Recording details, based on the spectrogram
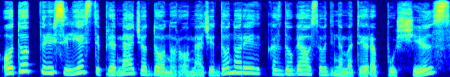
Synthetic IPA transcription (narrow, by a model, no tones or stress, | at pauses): oːt̪oːpʲɾʲɪsʲɪlʲiɛsʲt̪ʲɪpʲɾʲiɛmʲæːd͡ʒʲoːd̪oːno̰ɾo̰o̰ːmʲæːd͡ʒʲɛɪd̪oːnoːɾɐɪkɐsd̪ɐʊɡʲɛʊsʲɛʋɐd̪ʲɪnɐmɐt̪ɐɪiɾɐpʊʃʲɪs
